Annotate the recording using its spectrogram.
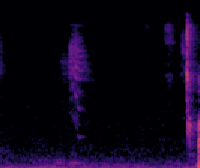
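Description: A quiet pause in speech over a steady low hum, with a short faint breath a little under a second in and a quick intake of breath just before the end.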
